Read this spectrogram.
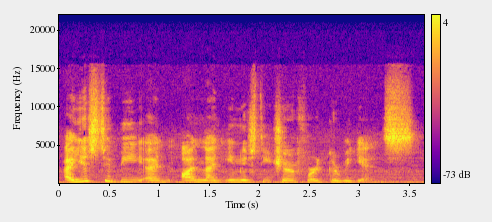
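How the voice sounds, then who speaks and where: A Filipino English teacher from the Philippines shares tips in a casual vlog, speaking slowly and carefully with lots of pauses and frequent "uh" fillers. Her voice is mid-range, with background noise present.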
